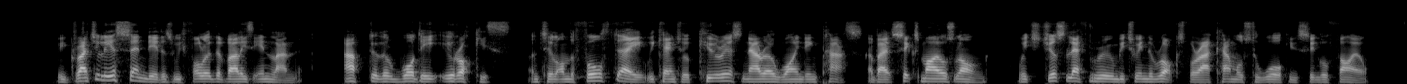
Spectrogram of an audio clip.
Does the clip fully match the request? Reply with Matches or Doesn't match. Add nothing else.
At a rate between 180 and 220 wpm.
Matches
